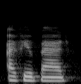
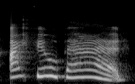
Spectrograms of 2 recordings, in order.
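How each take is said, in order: First: Deadpan, low monotone; flat intonation. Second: Slow, high-pitched cheerful lilt; very happy-sounding. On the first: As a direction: say it with no feeling at all. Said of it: "a flat intonation". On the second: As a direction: say bad news as if delighted. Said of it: "You sound very happy". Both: Shown as a demonstration.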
